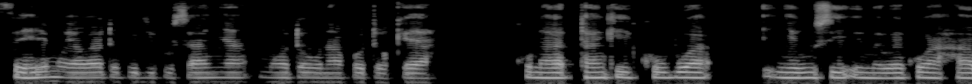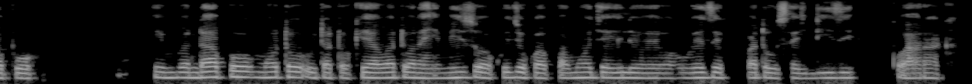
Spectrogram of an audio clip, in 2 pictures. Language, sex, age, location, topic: Swahili, male, 18-24, Wajir, education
